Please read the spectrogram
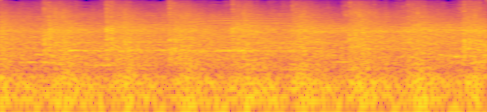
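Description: Rapid, irregular thuds and knocks, typical of wrestlers moving and landing on a wrestling ring's canvas and boards.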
